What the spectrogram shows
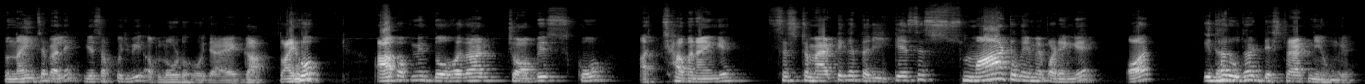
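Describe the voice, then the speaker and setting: A man coaching medical entrance students in an energetic, chatty lesson, talking straight to them and dropping frequent fillers. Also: on the high side, unhurried. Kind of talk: energetic exam-strategy lesson, chatty Hinglish.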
